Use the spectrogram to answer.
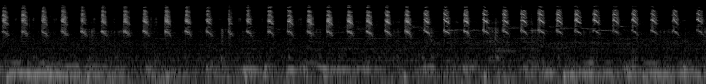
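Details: Nestling woodpeckers inside their nest box give a long, very regular run of rasping, buzzy calls, roughly five each second, steady in loudness throughout, over a faint low background hum.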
